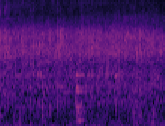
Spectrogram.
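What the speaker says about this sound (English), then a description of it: "Love the smell of frying onions." Onions for German goulash sizzle and crackle steadily in a hot pan, a continuous close frying hiss with a faint clink partway through.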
